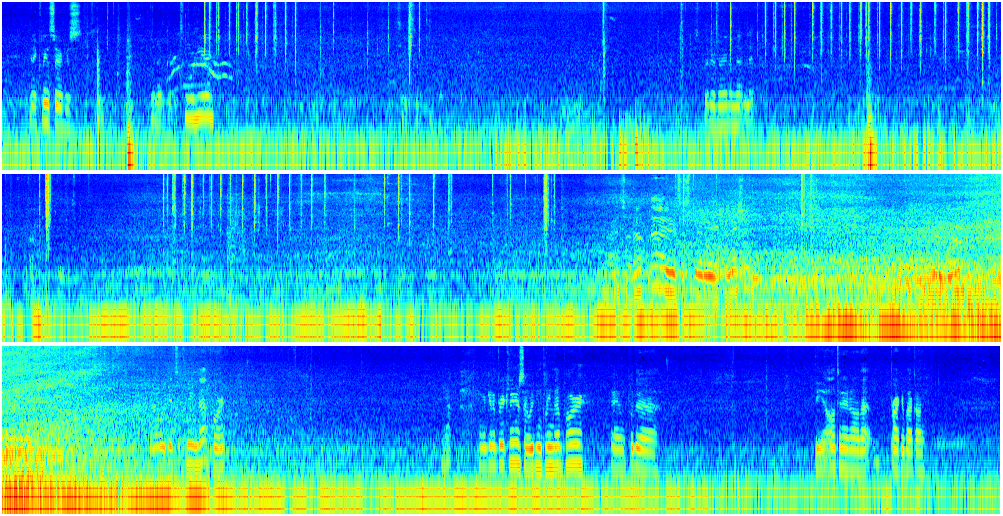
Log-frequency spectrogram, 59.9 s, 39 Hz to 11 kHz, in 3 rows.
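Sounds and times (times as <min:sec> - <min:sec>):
low steady rumble: 0:00.0 - 0:59.9
ratchet wrench clicking: 0:04.0 - 0:06.0, 0:14.2 - 0:20.0, 0:23.1 - 0:31.2.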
